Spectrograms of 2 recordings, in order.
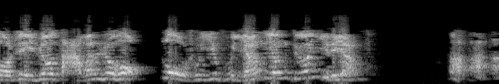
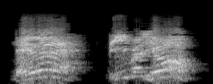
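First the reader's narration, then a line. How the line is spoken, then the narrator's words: Shouting. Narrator (Chinese): 酒亭院子里边有人喊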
